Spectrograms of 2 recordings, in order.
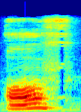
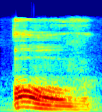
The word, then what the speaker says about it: of: पढ़ते हैं ना ऑफ, ये असल में ऑफ, इसे हमने प्रोनाउंस नहीं करना होता, इसका प्रोनाउंसिएशन है ऑव।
